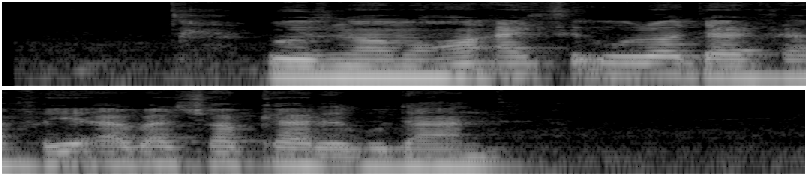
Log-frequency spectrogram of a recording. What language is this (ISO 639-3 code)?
fas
